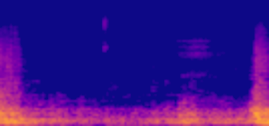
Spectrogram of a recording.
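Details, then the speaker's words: Windshield wiper blade: rough juddering thumps at each sweep across the glass, a couple of passes in two seconds; the blade trembles and chatters loudly on the windshield. "daqui Nem tanto mas essa daqui faz bastante e E aí é bastante barulho"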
